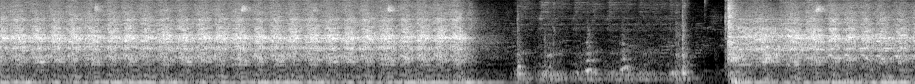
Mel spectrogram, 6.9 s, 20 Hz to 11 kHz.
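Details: Carbureted Roadrunner after sitting about 4–5 months, with fuel just hooked up temporarily while the trunk is being worked on. Long steady cranking with no catch, a pause, then it fires and runs on its own; fuel likely slow to reach the carburetor.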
